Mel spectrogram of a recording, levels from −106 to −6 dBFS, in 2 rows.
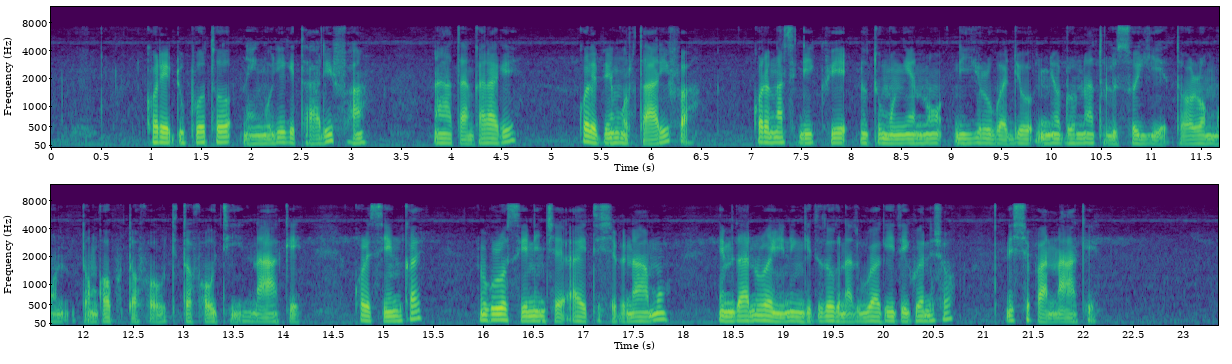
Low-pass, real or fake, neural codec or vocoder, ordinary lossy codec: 7.2 kHz; fake; codec, 16 kHz, 8 kbps, FreqCodec, larger model; none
